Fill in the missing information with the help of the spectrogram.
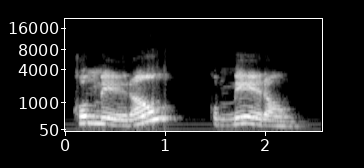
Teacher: Se você realizar aí na sua casa agora, ó, comerão, comeram, você faz o arredondamento dos lábios, né, depois do A ali, representando que tem um ditongo no final, na última sílaba dessas palavras. Entretanto, a primeira é oxítona, comerão, e a segunda é paroxítona, comeram.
